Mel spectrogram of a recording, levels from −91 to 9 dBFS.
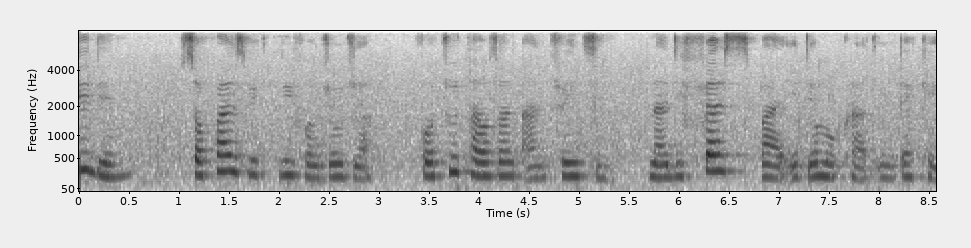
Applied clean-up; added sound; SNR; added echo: none; Stream; 17 dB; none.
